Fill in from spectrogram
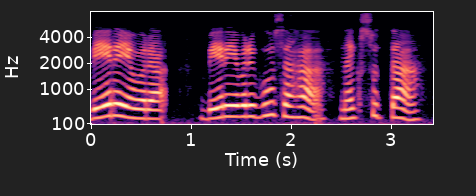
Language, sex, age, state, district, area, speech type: Kannada, female, 30-45, Karnataka, Shimoga, rural, spontaneous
